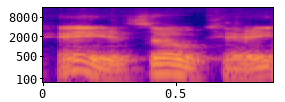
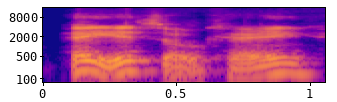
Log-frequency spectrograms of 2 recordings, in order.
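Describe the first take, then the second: First: Softer mock reassurance. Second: Higher, louder soothing hey, mocking the people who say it; mock reassurance. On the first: Podcaster mocking people who calm him down, repeating the soothing line more quietly. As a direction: let the repeat settle down, lightly mimicking. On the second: Podcaster mocking people who calm him down, in an exaggerated soothing voice. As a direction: imitate an overeager comforter, a touch loud. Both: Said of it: "you're sitting there telling me".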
